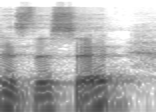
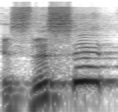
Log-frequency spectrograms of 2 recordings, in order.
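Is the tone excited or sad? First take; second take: sad; excited. First: It is said in a sad, deflated tone. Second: It is said in an excited, energetic tone. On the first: Nothing more is left. The speaker calls it wrong. "Instead of kind of being sad about it" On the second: More possibilities may be coming. The speaker calls it right. "change the tone, change the energy, get excited"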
